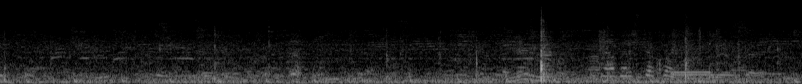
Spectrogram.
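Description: A tennis ball struck once by a racket: a single sharp pop about five seconds in, over background voices and music.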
